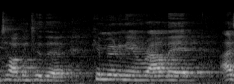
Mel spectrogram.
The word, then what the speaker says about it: Rowlett: uh the community of Rowlett y'all I said roulette right and I had to make sure that's the right pronunciation evidently it is not I got a little Southern Twain myself I'm from Florida so but it's Rowlett is that correct yes so when I got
